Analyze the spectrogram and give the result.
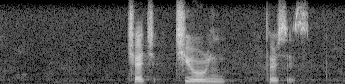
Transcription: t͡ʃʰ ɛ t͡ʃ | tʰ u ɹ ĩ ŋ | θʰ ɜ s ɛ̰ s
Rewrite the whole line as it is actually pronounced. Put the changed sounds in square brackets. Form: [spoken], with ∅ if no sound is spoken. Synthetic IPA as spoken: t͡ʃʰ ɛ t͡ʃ | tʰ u ɹ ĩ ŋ | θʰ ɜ s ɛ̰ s

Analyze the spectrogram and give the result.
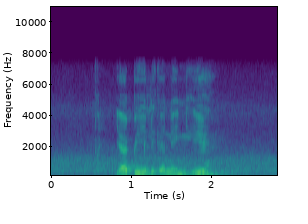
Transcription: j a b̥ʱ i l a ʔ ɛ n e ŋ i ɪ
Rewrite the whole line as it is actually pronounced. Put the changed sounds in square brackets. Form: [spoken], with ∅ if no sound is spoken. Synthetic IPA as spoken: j a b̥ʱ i l [i] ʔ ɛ n e ŋ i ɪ

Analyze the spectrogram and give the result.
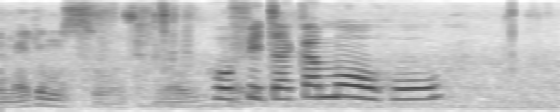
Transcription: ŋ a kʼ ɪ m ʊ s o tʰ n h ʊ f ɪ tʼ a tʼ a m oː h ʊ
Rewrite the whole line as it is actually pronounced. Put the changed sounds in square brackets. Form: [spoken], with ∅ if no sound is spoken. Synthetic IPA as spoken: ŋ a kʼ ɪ m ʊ s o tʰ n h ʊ f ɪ tʼ a [kʼ] a m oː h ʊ

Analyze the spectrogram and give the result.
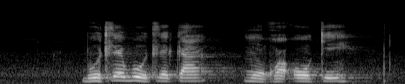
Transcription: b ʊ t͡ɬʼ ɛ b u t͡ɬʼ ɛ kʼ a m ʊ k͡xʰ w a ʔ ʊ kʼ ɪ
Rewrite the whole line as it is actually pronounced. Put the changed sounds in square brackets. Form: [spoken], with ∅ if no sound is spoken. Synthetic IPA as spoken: b ʊ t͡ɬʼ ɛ b [ʊ] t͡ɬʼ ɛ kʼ a m ʊ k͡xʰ w a ʔ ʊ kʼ ɪ

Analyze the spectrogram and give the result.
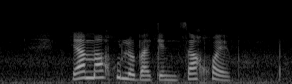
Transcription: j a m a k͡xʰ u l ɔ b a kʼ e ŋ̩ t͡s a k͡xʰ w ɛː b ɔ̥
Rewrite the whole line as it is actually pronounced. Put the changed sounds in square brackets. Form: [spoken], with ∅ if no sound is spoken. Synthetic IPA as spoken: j a m a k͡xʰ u l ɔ b a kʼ e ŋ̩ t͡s a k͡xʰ w ɛː b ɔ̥

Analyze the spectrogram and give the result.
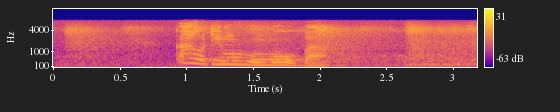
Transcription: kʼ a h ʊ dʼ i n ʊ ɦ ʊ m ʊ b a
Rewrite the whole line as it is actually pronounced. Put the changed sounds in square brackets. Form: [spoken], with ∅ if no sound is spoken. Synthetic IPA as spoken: kʼ a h ʊ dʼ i [m] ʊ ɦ ʊ m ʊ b a

